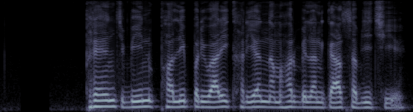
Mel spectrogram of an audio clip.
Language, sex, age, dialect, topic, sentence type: Maithili, male, 18-24, Eastern / Thethi, agriculture, statement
